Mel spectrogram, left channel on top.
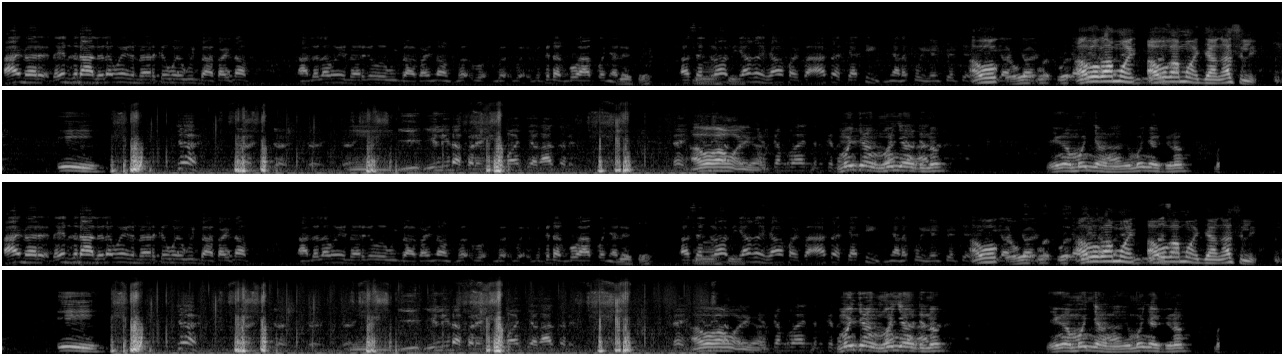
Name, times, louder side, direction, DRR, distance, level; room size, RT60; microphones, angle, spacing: voice 1, 0.0-2.5 3.0-6.3 6.8-11.2 13.5-13.7 14.5-14.8 15.1-18.6 19.5-22.3 23.8-24.0, equal, ahead, 6.2 m, -40 dB
voice 2, 6.1-6.5 6.9-7.4 10.0-10.9 11.3-11.6 13.4-13.8 21.2-22.2 23.2-25.0, right 1 dB, 60° right, 3.8 m, -31 dB
voice 3, 10.7-12.8 16.3-16.6 19.7-20.4, left 3 dB, 60° left, 2.3 m, -28 dB
sound 1, 13.9-19.9, right 2 dB, 35° right, 1.2 m, -27 dB
head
